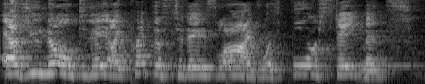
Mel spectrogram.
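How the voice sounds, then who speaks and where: A woman raises and projects her high-pitched voice in a room with audible echo and noticeable background noise. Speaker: comedy and lifestyle livestreamer. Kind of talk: casual live stream chat. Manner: loud talker; animated.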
